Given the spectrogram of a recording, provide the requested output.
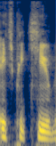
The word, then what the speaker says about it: HP3: HP3, also pronounced HP Cube, is the official pronunciation, HP Cubed.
